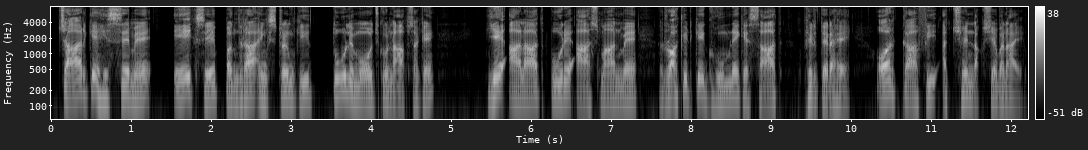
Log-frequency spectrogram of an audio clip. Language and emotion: Urdu, neutral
